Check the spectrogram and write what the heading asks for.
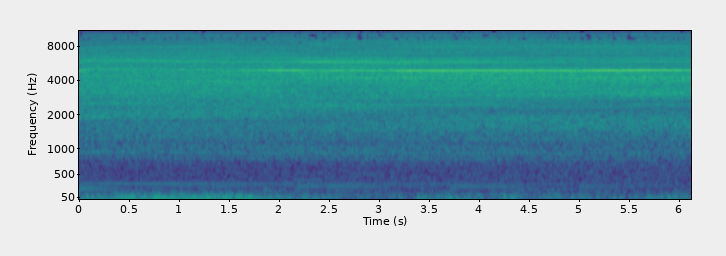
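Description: Power sanding a wooden bowl as it spins on a lathe: a foam-backed sanding disc on a handheld drill pressed against the wood makes a steady hiss, with the thin high whine of the tool running through it.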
